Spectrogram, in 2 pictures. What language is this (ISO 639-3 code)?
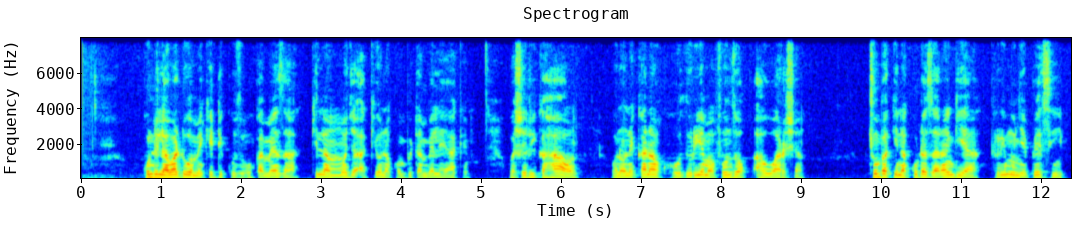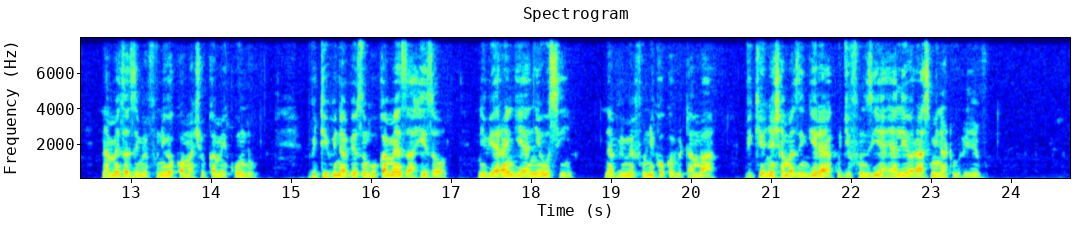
swa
